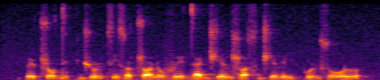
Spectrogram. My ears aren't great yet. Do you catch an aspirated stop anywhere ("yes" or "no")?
no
